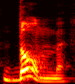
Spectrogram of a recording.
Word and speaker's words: de: pronouns d and them they are most typically pronounced both as dom and some people spell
